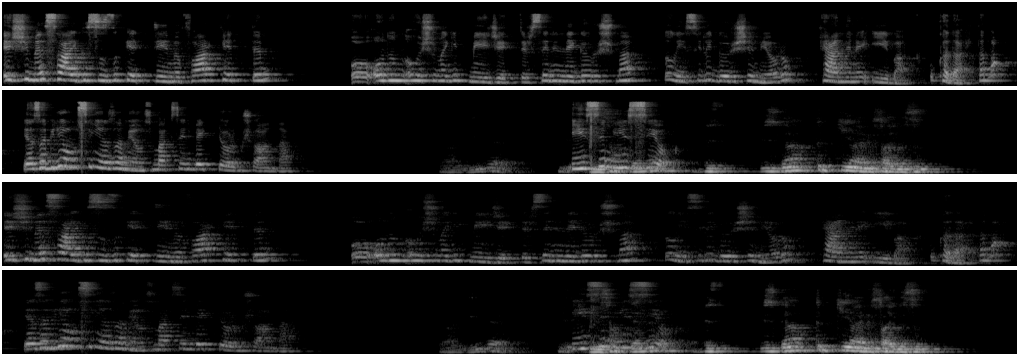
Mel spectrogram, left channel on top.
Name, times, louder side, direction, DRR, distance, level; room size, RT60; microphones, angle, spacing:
voice 1, 0.0-2.7 3.5-10.0 10.4-13.1 15.8-16.9, left 7 dB, 85° left, 10 dB, 0.3 m, -33 dB
voice 2, 14.5-15.2 15.7-16.7 17.2-17.4 17.7-19.3, equal, 60° right, 0 dB, 1.0 m, -30 dB
6.5 x 2.6 x 2.2 m, 0.69 s
head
